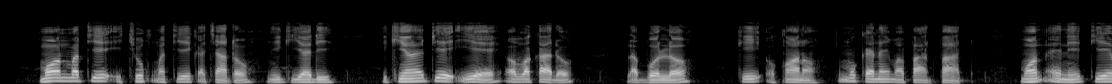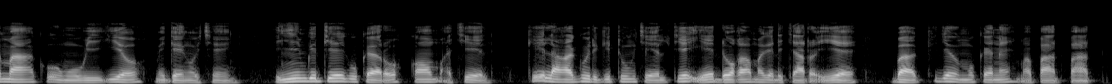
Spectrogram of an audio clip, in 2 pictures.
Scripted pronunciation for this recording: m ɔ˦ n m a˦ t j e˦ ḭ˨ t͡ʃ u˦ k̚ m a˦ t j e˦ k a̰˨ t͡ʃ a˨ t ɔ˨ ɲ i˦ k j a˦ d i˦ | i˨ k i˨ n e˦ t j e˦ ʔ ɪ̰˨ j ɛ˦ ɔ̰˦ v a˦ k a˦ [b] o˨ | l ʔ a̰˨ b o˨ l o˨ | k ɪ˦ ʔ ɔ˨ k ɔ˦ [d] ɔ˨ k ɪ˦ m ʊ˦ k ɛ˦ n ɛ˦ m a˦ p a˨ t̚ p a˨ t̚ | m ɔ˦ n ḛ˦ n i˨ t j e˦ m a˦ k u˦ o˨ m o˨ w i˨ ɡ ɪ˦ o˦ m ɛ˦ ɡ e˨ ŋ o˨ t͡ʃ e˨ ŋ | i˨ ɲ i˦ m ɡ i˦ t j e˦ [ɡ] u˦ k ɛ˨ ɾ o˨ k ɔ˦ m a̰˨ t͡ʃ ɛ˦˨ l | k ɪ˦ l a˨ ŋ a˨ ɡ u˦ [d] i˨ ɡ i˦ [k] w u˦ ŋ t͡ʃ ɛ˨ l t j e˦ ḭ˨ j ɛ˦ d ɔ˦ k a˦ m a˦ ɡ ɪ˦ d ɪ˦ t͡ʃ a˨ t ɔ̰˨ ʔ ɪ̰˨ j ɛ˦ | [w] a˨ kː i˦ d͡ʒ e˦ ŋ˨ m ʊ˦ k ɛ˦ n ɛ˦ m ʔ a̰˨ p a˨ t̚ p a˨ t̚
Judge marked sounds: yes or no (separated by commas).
no, no, yes, yes, no, no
